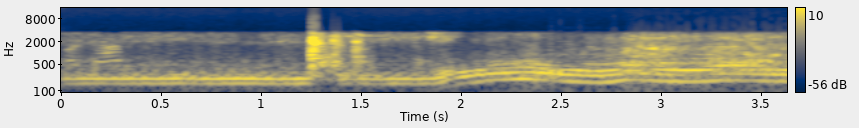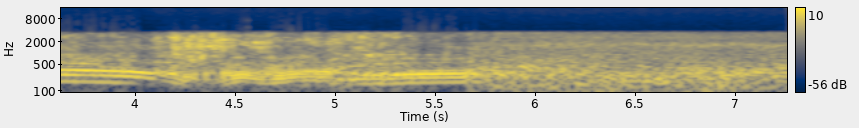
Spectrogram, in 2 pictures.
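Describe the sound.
A rally car's engine on a Rally Gotland stage in Sweden drones loudly throughout, its revs wavering up and down, with one sharp crack early on.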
